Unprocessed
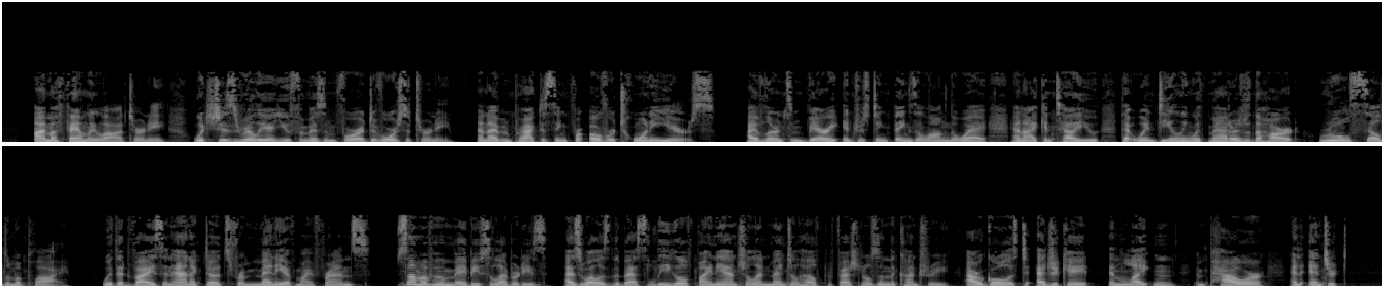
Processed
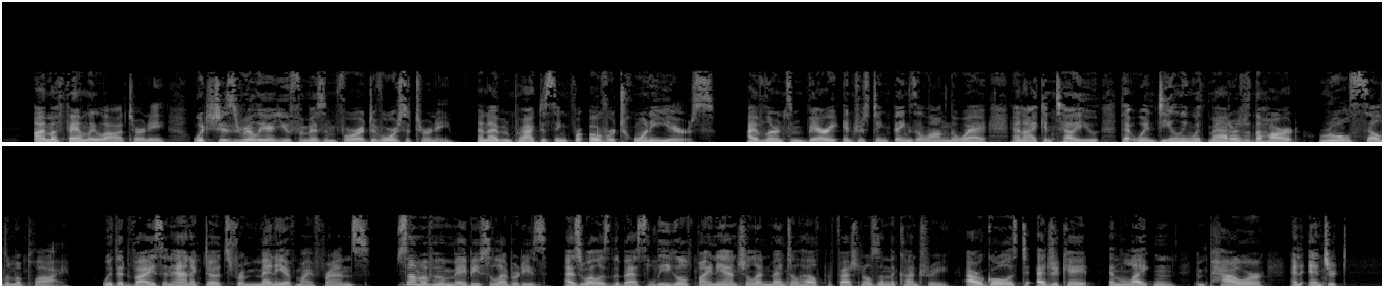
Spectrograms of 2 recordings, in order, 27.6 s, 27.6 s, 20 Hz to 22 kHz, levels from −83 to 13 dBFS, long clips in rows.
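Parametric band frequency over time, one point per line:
parametric band +7.5 dB 0.7 octaves
520 Hz
from 0:02.00 2,100 Hz
from 0:04.39 370 Hz
from 0:05.95 1,800 Hz
from 0:09.88 5,800 Hz
from 0:12.08 1,000 Hz
from 0:13.85 3,900 Hz
from 0:21.34 800 Hz
from 0:25.45 3,700 Hz

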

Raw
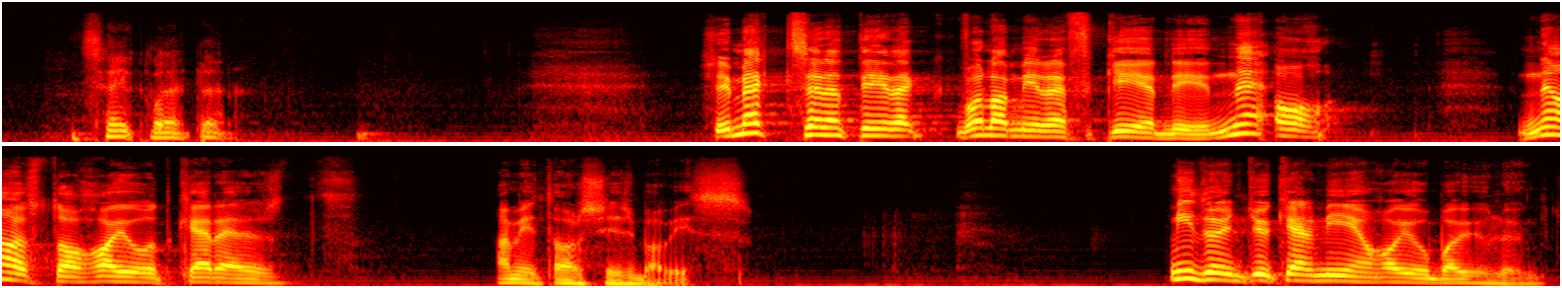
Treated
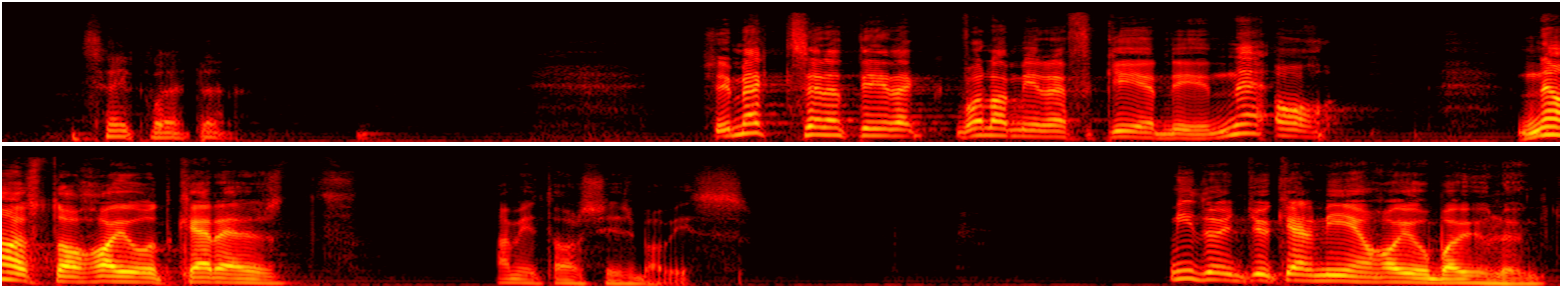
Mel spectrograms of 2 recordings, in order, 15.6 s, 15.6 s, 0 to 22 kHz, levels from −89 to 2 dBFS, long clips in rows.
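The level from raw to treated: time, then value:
0:06.53 −14.5 dB
0:07.78 −6.5 dB
0:09.05 −6.5 dB
0:10.35 −16.5 dB
0:13.74 −16.5 dB
0:14.85 −4 dB

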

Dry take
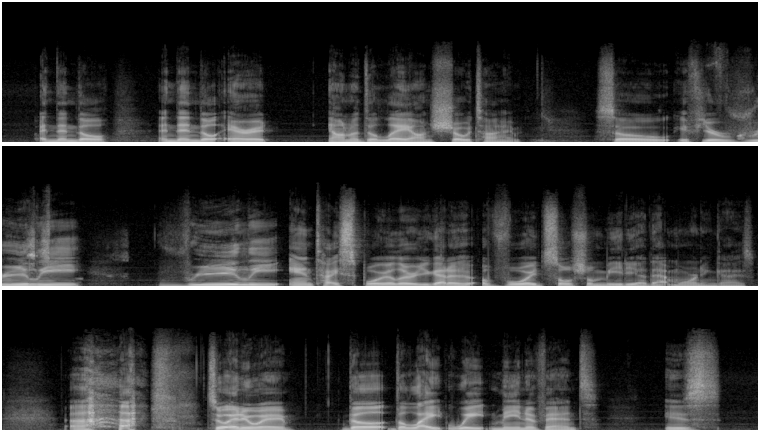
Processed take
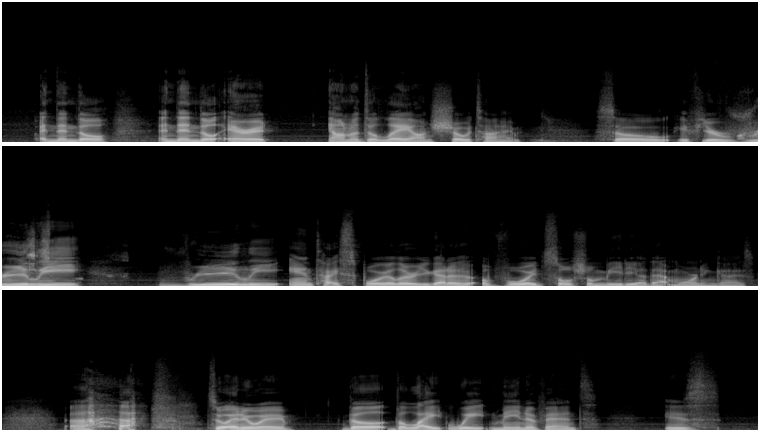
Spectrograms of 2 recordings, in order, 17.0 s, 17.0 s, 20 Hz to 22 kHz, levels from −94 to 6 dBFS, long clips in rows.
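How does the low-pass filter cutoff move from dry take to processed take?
0:02.61 3,500 Hz
0:03.35 1,500 Hz
0:05.09 1,500 Hz
0:05.99 3,300 Hz
0:07.07 1,300 Hz

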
